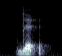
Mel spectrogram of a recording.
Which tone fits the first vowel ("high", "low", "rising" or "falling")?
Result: high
